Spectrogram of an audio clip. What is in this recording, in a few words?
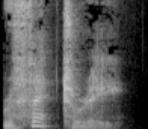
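"refectory", English, uk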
